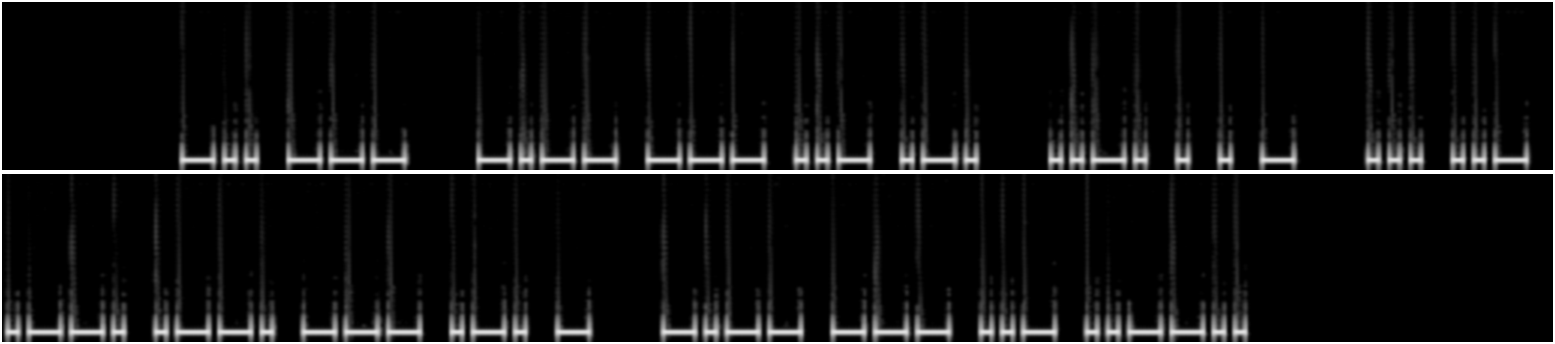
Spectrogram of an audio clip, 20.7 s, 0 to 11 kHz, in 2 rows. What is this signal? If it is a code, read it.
Morse code, heard as a keyed tone, about 17 wpm, 700 Hz. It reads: DO YOUR FEET SUPPORT YOU?
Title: Sentences from Top 800 Words 17wpm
